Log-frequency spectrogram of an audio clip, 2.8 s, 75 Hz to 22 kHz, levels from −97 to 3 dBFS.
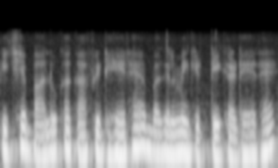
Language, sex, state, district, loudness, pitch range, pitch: Hindi, male, Jharkhand, Ranchi, -13 LUFS, 115-140 Hz, 125 Hz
